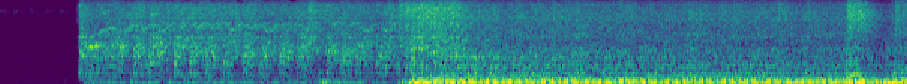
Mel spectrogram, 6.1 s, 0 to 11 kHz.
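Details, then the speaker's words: 1500hp Cummins diesel project, first run after plugging in the injectors and before the hot retorque: it catches into a steady heavy rumble, revs up around three seconds, and runs evenly without knocks. Normal running. "[Music] well good news is runs bad news is air press kicked on"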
